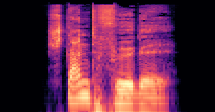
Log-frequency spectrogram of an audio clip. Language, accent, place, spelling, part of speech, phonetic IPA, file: German, Germany, Berlin, Standvögel, noun, [ˈʃtantˌføːɡl̩], De-Standvögel.ogg
- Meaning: nominative/accusative/genitive plural of Standvogel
